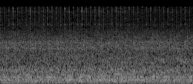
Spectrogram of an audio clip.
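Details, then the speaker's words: 2009 Ford Focus at idle after a fan no-start fault repair (missing fan ground; green sensor signal wire investigated); fans stay on as temperature falls from 206–208 to about 186–188; steady even rushing whoosh, no knocks, normal cooling fan operation. "está bajando cada vez más la temperatura Eso es bueno siguen prendidos ya es el régimen normal de trabajo al parecer de este vehículo"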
